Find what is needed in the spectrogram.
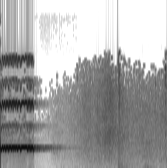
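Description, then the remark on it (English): A single loud, shrill referee whistle blast lasting about half a second, cutting off abruptly and leaving only faint background noise. “Ain't even got out of the parking lot and the devil's already blowing the whistle on you.”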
